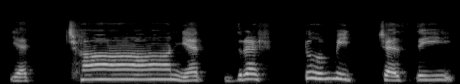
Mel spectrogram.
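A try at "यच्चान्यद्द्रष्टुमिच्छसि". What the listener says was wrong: எச்சான்னு வேண்டாம், எச்சாதான் அது. அதை மட்டும் பார்த்துக்கோ, பாக்கெல்லாம் பர்ஃபெக்ட் பர்ஃபெக்ட்.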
